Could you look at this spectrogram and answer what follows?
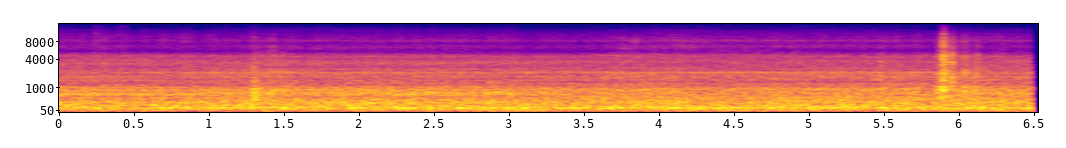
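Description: Steady rushing background noise, with a light knock about a second in and a sharp clack near the end.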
